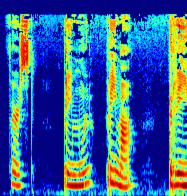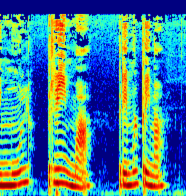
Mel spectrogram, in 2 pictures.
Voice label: "First", romanian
